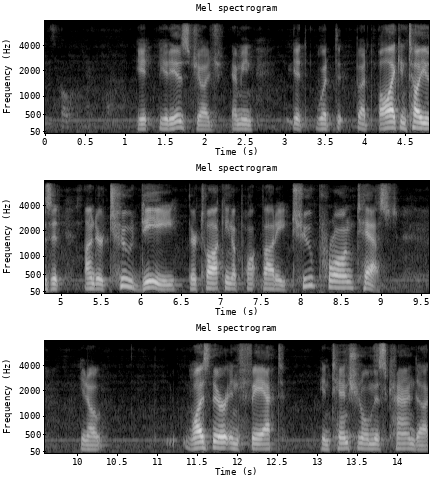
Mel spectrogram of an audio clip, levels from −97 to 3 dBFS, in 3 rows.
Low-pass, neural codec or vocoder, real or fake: 7.2 kHz; codec, 24 kHz, 6 kbps, HILCodec; fake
